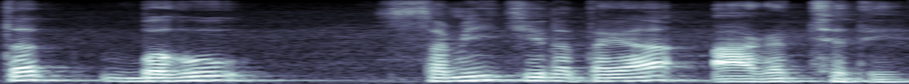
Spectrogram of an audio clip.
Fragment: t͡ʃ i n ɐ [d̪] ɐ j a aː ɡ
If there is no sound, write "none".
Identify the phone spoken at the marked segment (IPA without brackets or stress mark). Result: t̪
